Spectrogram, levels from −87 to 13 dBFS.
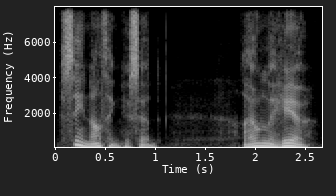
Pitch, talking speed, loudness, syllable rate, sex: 135 Hz, 180 wpm, -18 LUFS, 5.8 syllables/s, male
